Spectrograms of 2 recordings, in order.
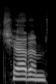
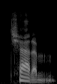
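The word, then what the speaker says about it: Chatham: not agree to the chadam house rule right you'll be spreading the the term next thing you know yeah and that's chadam c h a t h m chadam house well I'll make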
